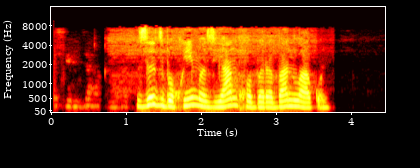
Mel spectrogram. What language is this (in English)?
Abkhazian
